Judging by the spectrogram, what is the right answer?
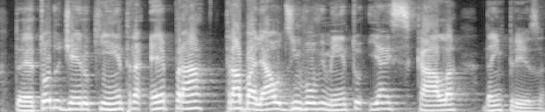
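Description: A man with an ordinary speaking voice talks at a moderate pace, using ordinary pitch variation. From Recife, Brazil. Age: 20s. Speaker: tech entrepreneur. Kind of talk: casual chat.

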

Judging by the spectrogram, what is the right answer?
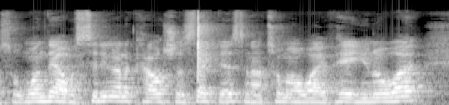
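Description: A man with an American accent and a fairly high pitch speaks at a very fast pace, with audible room echo and noticeable background noise. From New York, the Bronx. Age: 30s. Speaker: chef. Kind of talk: casual chat.

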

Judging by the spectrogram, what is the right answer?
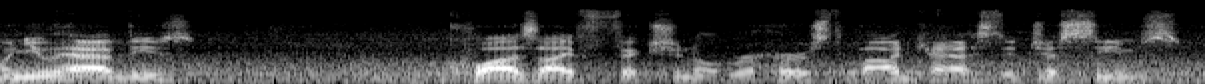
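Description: Noticeable background noise runs under a man speaking at a fairly slow pace and a medium pitch. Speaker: podcast host. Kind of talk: casual solo podcast ramble. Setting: in a car. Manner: rambling, casual, profane.

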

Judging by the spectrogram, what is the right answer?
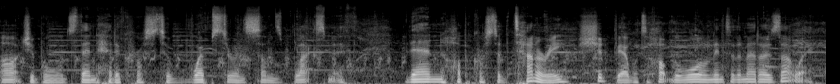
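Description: A man speaks at a fairly quick pace with a fairly low pitch. His pitch varies in an ordinary way, with noticeable background noise. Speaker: street urchin character, young hero. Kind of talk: acted fantasy drama dialogue. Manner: cheeky, quick-witted, sarcastic.

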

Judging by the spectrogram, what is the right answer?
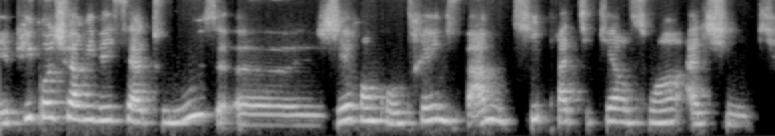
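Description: Her pitch varies in an ordinary way. This woman's voice sits fairly high. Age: 50s. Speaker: personal development coach. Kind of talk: interview. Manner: hesitant, many fillers.

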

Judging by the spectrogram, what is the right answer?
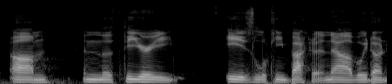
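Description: Flat and monotone in intonation, a man speaks in a fairly low pitch with an Australian accent. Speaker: political podcast co-host. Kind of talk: casual chat.

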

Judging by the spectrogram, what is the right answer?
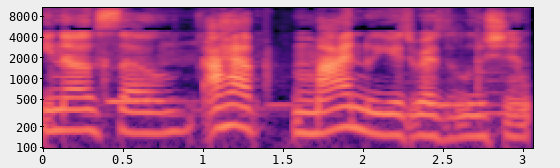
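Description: A woman's speech moves at a moderate pace. Background music accompanies her. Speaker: podcaster. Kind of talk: casual monologue with fervent prayer. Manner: earnest, heartfelt; warm, upbeat, encouraging.

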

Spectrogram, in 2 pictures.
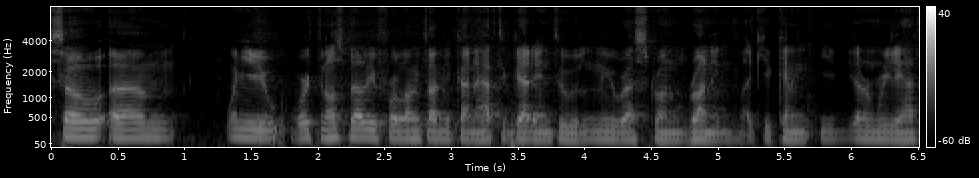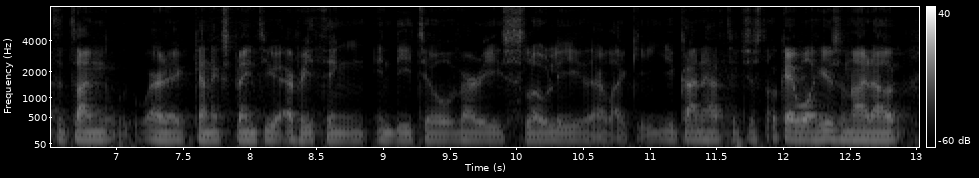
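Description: With a Dutch accent, a man speaks at a very fast pace and fairly low pitch, his intonation monotone and flat, his loudness swinging widely. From Netherlands. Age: 20s. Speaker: brewer, former hospitality worker. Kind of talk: casual chat.

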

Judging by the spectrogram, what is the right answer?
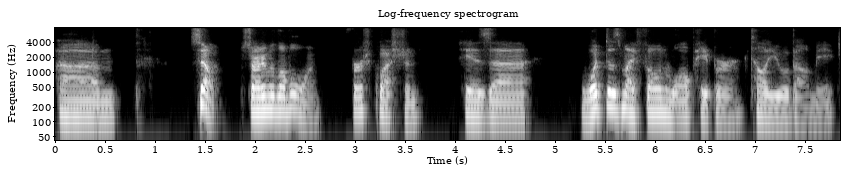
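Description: A man at a medium pitch with an American accent, fairly slow, with long, frequent pauses, big swings in loudness and ordinary pitch variation against a quiet background. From Northern Virginia, US. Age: 30s. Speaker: YouTuber, guest co-host. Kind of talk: casual chat.

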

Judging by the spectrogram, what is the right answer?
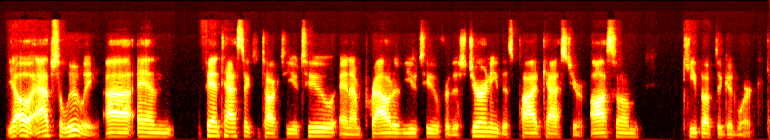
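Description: A man with a medium-pitched, ordinary speaking voice talks in an American accent at a moderate pace with ordinary pitch variation. The sound is dry and close with no echo, over a quiet background. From Indiana. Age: 30s. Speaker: former church worker. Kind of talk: interview.

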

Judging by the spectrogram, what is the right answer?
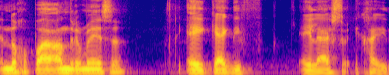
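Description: The voice belongs to a man and sits at a mid-level pitch. It stays monotone and flat throughout. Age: 30s. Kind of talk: casual chat.

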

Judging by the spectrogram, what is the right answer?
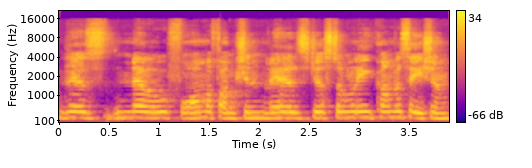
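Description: Using a put-on character voice, a man talks at a high pitch with monotone, flat intonation. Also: moderate pace. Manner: stilted, robotic cadence.

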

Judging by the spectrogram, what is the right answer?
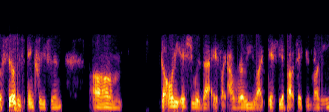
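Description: A man with an ordinary speaking voice talks at a moderate pace, his fairly low pitch following fairly even intonation. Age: 30s. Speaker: personal chef and caterer. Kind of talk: casual interview. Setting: remote recording.

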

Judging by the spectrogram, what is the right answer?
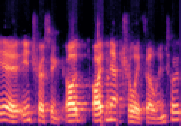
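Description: A man speaks with an Australian accent. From Australia, Canberra. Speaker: strength and conditioning coach. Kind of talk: casual chat.

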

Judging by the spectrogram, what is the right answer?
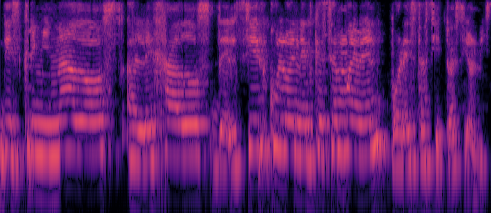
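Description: A woman with a high pitch and a dark, mellow tone speaks at a very slow pace. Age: 20s. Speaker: youth counselor. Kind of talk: casual panel discussion.

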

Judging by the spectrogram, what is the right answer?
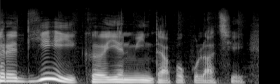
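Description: Dark and mellow in tone, a man's voice swings very widely in pitch, the sound dry and close with no echo. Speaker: political commentator. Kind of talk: radio interview. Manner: calm.

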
